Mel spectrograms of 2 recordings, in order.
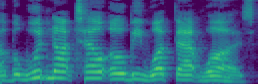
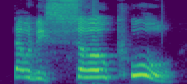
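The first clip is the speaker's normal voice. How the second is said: excited; 7 semitones higher, 6 dB louder than usual. Acted. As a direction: gush it like a thrilled kid. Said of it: "whenever she got really excited".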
